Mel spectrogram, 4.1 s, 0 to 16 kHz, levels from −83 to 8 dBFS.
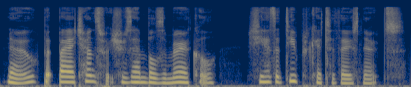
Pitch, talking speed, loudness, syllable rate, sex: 205 Hz, 235 wpm, -21 LUFS, 7.1 syllables/s, female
